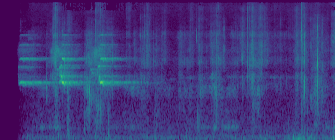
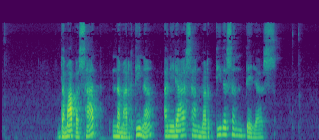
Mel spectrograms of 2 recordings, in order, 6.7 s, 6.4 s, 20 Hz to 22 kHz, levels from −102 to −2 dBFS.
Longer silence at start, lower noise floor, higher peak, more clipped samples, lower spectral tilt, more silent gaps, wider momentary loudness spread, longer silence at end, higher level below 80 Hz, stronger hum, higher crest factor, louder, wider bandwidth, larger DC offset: second, 0.35 s vs 1.15 s; second, -65 dBFS vs -69 dBFS; second, -18 dBFS vs -2 dBFS; neither; second, 1 dB/octave vs -6 dB/octave; neither; first, 25 LU vs 15 LU; second, 0 s vs 0.9 s; second, -72 dBFS vs -60 dBFS; neither; about the same, 28 dB vs 24 dB; second, -39 LUFS vs -25 LUFS; first, over 20 kHz vs 11.5 kHz; neither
